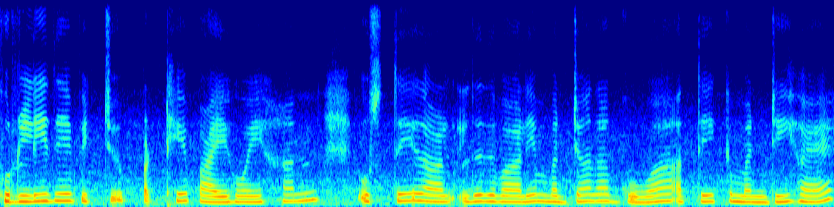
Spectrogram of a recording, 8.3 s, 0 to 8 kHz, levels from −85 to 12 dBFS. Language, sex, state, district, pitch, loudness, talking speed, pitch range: Punjabi, female, Punjab, Kapurthala, 240 Hz, -18 LUFS, 120 wpm, 225-255 Hz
